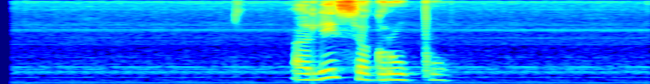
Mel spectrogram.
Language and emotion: Russian, neutral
